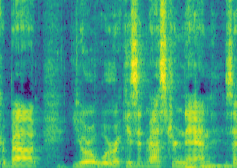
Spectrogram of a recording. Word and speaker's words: Master Nan: and you talk about your work is it Master Nan is that how you properly pronounce his name yes me n yeah so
